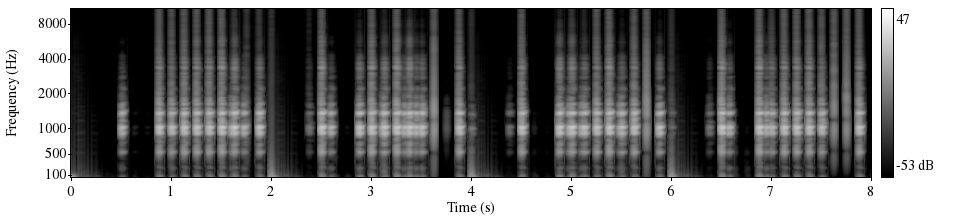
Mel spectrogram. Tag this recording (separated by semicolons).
rhythmic; minimal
